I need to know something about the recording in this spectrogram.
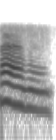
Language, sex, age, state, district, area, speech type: Bengali, female, 60+, West Bengal, Nadia, rural, conversation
